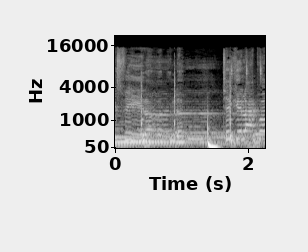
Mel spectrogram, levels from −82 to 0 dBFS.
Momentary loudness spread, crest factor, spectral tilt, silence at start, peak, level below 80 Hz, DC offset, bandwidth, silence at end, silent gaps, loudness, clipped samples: 4 LU; 12 dB; -5.5 dB/octave; 0 s; -2 dBFS; -20 dBFS; under 0.1%; 15.5 kHz; 0 s; none; -15 LUFS; under 0.1%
